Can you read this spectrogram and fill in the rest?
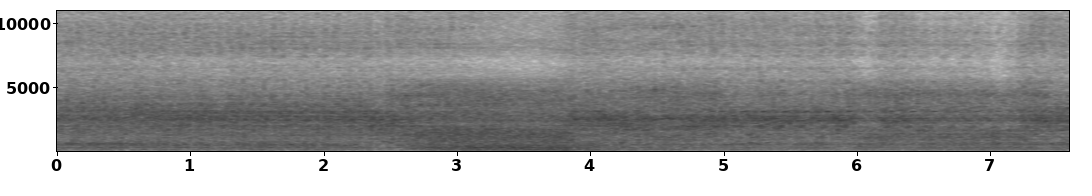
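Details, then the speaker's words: Toyota Innova diesel idling after V-belt replacement, run warm for 15-20 minutes when the noise previously appeared: even idle with steady hiss, no squeal, chirp or knock; belt noise fixed. "15 से 20 minute हो गया है गाड़ी को मैं starting रखा हूं बस ऐसा है कुछ भी आवाज इसमें नहीं है तो जो भी अपना प्रॉब्लम था वह सॉल्व हो गया है"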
